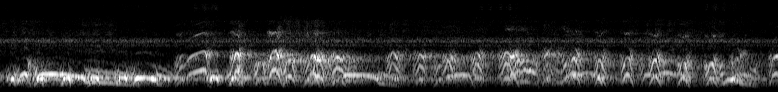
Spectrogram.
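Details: A pair of barred owls near Suwannee River State Park, Florida, trade "laughing" calls to each other, a wild, cackling chorus of rapid hoots and rising and falling whoops, an excited, monkey-like caterwauling throughout.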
